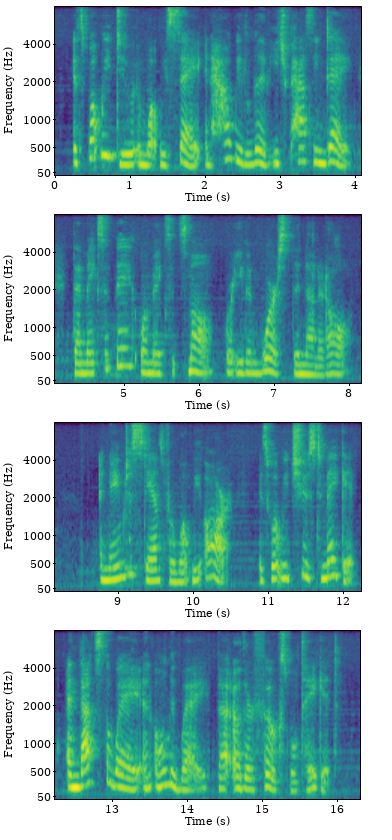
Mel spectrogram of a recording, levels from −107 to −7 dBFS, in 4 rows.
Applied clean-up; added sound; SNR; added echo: neural separator model SepFormer DNS4.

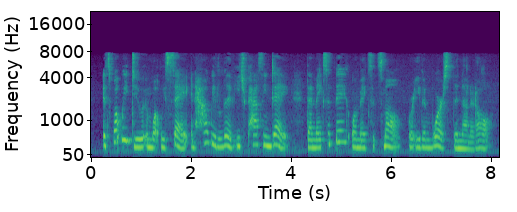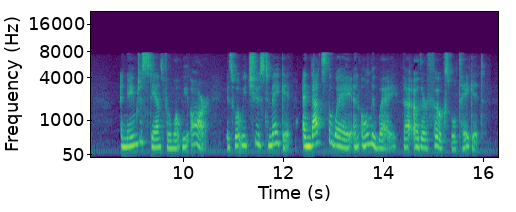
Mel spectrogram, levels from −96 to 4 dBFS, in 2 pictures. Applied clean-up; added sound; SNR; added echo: none; none; none; none.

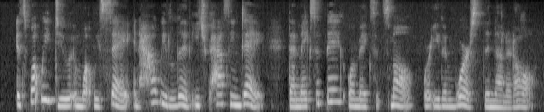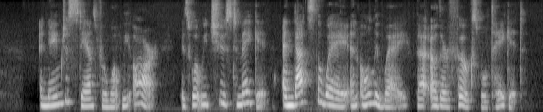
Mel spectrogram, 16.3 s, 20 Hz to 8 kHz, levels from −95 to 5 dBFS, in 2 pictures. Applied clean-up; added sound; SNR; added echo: neural mask model Resemble Enhance denoiser.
